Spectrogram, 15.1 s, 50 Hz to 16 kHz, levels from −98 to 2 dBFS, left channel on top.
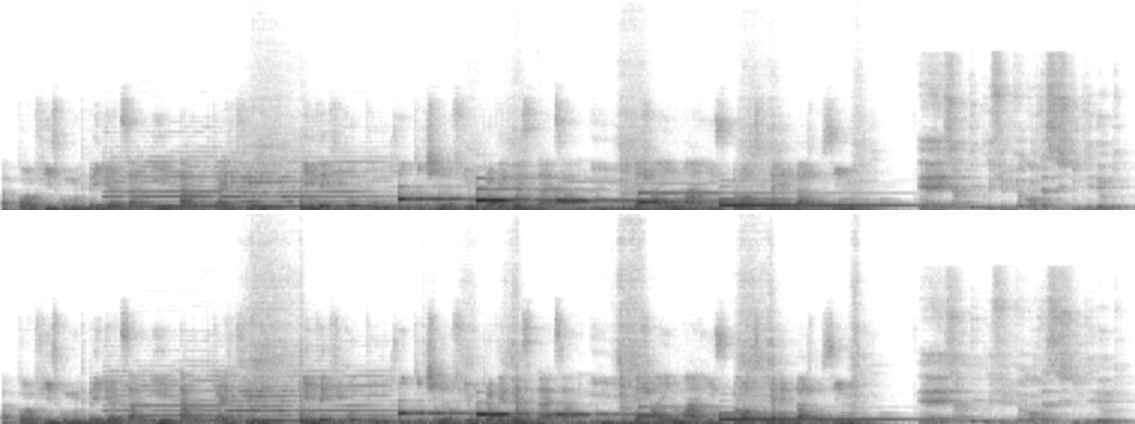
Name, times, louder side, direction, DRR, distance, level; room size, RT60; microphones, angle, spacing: voice 1, 0.0-3.6 4.0-11.4, right 1 dB, 10° right, -5 dB, 3.7 m, -33 dB
Wind instrument woodwind instrument, 1.3-5.8, left 2 dB, 15° left, 6.2 m, -39 dB
sound 1, 2.7-2.8 3.1-4.6 5.6-6.4 6.7-7.5 8.1-8.8 9.8-10.7 11.3-11.4, equal, 90° right, 4.9 m, -36 dB
Piano, 5.3-12.0, left 3 dB, 40° left, 0.5 m, -29 dB
voice 2, 12.2-14.8, equal, 90° left, -6 dB, 3.0 m, -45 dB
20.0 x 18.0 x 2.7 m, 1.1 s
head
